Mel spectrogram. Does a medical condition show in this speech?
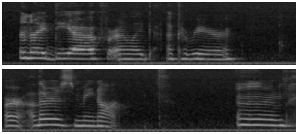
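Yes: triplegic cerebral palsy.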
